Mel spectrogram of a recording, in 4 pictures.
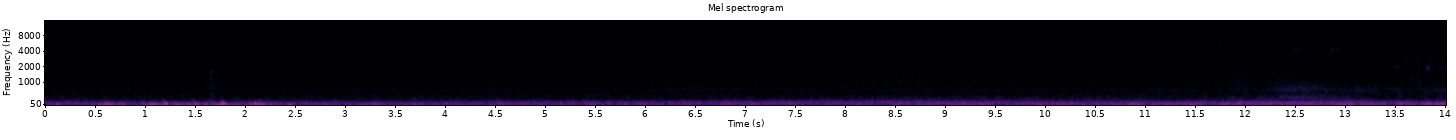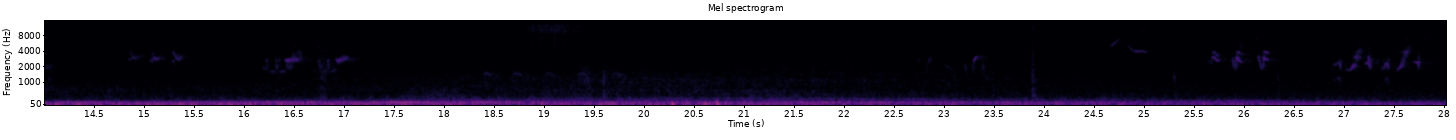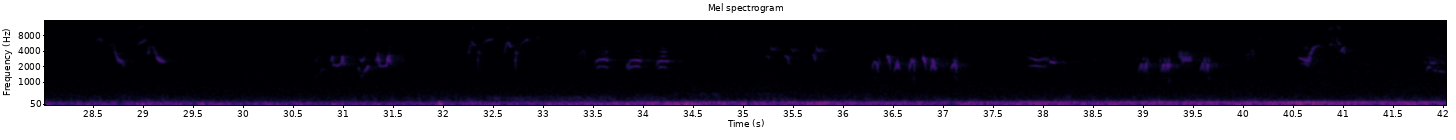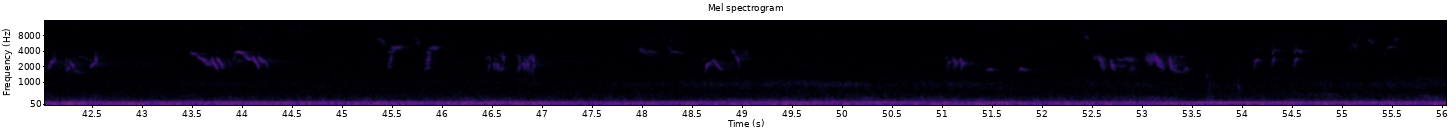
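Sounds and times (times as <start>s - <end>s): steady low hum: 0.0s - 56.0s
small birds chirping: 12.7s - 17.4s, 18.4s - 20.0s, 22.7s - 24.0s, 24.6s - 27.9s, 30.7s - 31.6s, 32.2s - 47.4s, 48.0s - 49.9s, 51.0s - 55.8s.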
